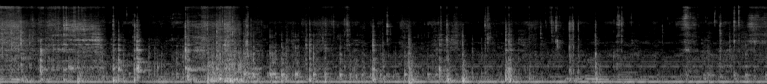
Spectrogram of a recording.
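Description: Forks and spoons clicking and scraping on plates of rice and noodles, scattered short clicks over a steady low hum.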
